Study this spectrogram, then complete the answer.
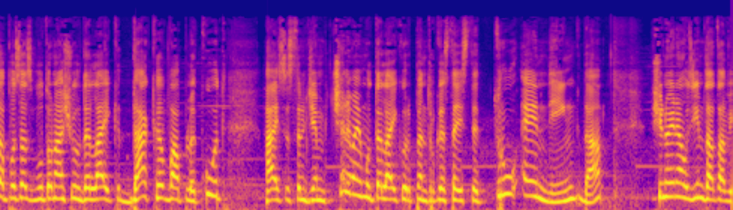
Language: Romanian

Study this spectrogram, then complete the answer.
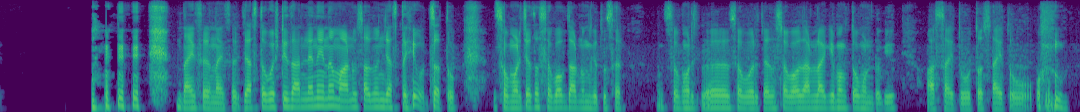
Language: Marathi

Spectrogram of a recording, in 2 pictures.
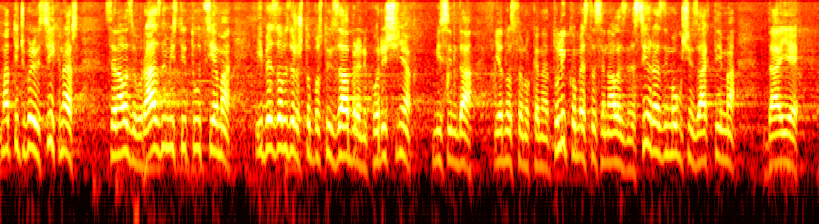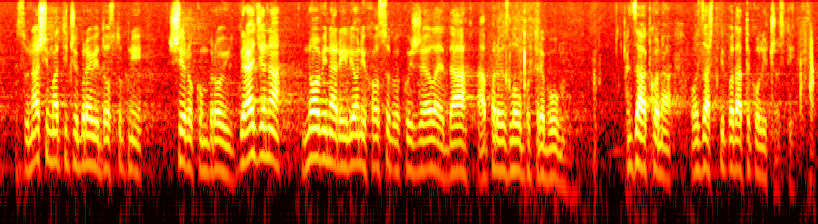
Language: Serbian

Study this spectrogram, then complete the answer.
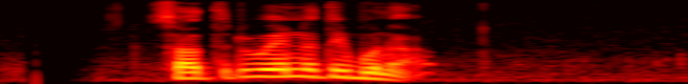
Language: Sinhala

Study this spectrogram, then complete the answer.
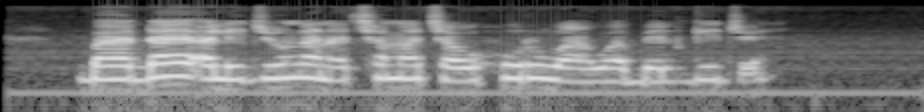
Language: Swahili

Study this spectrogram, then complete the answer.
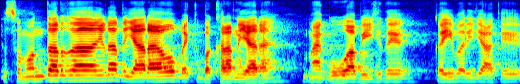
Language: Punjabi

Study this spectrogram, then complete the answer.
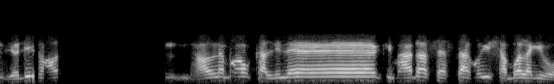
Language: Assamese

